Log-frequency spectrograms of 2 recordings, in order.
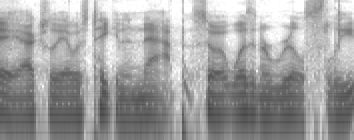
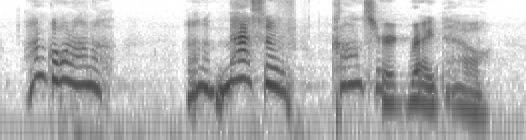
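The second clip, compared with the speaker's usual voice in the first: very high, swooping sing-song, voice swinging up and down. Mocking Emma, who may not be self-isolating: imitating Emma. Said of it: "Now I'm sounding like you, sounding like her".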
